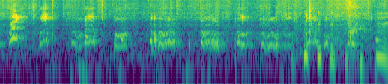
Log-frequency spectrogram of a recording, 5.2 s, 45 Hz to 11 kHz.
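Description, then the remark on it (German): Meerkats screaming during a fight between rival clans: a dense, continuous chorus of shrill, overlapping squeals and harsh chatters, with sharp rising and falling calls, loud and unbroken, somewhat like a squabbling henhouse. “In 9% der Fälle gab es daraufhin einen Kampf, weil die Erdmännchen sauer waren, begleitet von Geschrei, und so hört sich das an.”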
